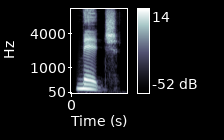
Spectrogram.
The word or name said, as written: midge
